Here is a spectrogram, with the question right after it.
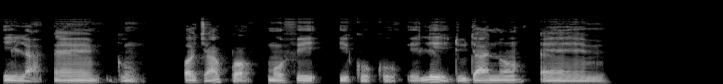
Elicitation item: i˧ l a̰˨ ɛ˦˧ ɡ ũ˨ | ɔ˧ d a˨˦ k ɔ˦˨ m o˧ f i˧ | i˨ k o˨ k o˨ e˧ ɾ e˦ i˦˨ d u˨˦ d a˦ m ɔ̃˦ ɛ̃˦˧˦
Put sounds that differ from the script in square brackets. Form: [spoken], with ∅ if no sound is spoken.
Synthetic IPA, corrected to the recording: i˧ l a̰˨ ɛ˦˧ ɡ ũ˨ | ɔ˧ [d͡ʒ] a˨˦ [k͡p] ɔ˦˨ m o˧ f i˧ | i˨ k o˨ k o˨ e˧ [l] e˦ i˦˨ d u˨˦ d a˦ [n] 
